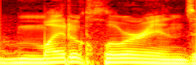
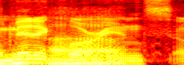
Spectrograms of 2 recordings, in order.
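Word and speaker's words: midi-chlorians: It's based on the amount of mitochlorians in your blood. – Midichlorians.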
